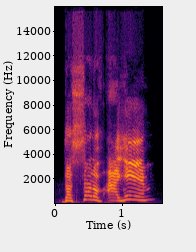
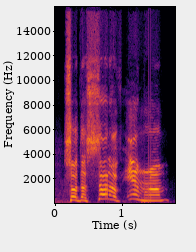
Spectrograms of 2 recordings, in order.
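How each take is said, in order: First: Amram broken into I am; split pronunciation. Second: Said in the usual way. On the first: Shown as a demonstration. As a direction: say the name as the words I am, split apart. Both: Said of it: "Pronounce that word".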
